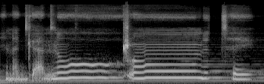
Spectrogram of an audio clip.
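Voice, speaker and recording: Lady singing a really slow romantic song, high voice, music loud. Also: fairly even intonation. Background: musical backing.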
